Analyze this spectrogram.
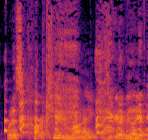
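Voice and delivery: laughing. Real, not acted. Laughing at sound effects.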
